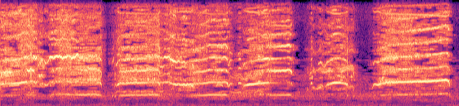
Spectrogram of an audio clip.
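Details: Peregrine falcon unable to enter its nest box with food, at a power station site on the Mississippi in Minnesota: loud, insistent, harmonic wailing calls repeated in long bouts with brief pauses, over a persistent low rumble.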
